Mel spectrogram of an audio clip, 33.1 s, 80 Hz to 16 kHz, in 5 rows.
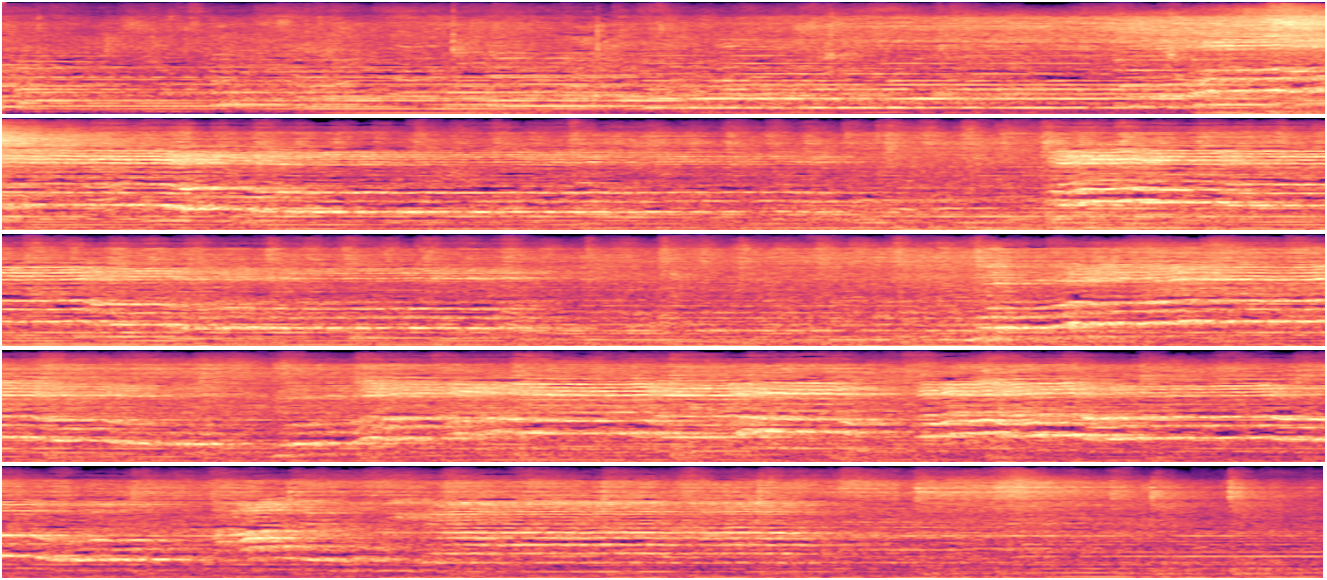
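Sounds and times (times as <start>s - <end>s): group of voices singing: 4.8s - 17.1s.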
